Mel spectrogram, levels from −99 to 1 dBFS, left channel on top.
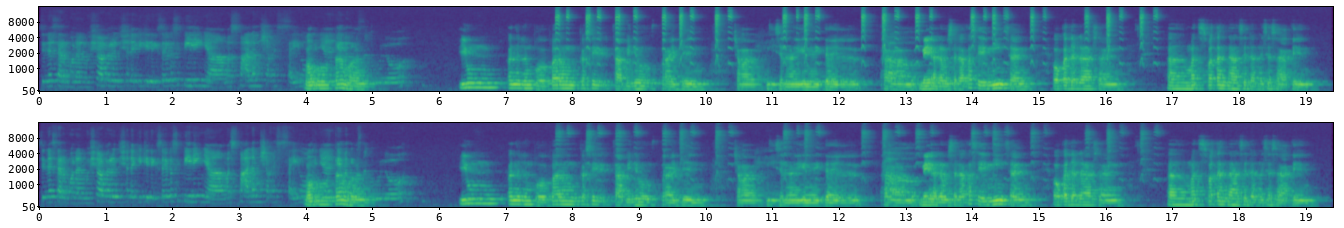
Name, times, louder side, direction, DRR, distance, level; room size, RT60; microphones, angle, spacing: voice 1, 0.0-5.5 6.5-6.6 10.7-11.3 12.7-13.2, right 3 dB, 35° right, 1 dB, 1.1 m, -36 dB
voice 2, 4.0-4.9 6.3-12.3 12.6-14.9 15.2-16.2 16.5-16.7 16.9-19.0, equal, 20° left, 2 dB, 0.7 m, -25 dB
sound 1, 7.7-9.0 9.3-9.8 10.1-10.4 11.2-11.7 12.3-13.4 14.0-14.6 14.9-15.1 15.7-15.8 16.0-16.8, left 13 dB, 60° left, 0.4 m, -26 dB
9.3 x 4.6 x 3.9 m, 0.83 s
head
